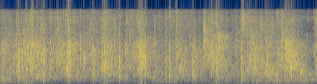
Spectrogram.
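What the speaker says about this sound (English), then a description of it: "Let's clap." An audience at a National Mathematics Day celebration claps in a dense, loud, continuous burst of applause with no talk over it.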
